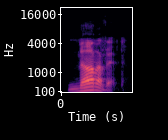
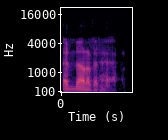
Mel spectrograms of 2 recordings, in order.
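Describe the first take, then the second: First: None punched louder at the start; stress on none. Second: Said in the usual way. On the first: Real, not acted. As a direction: hit None hard, then let it fall.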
